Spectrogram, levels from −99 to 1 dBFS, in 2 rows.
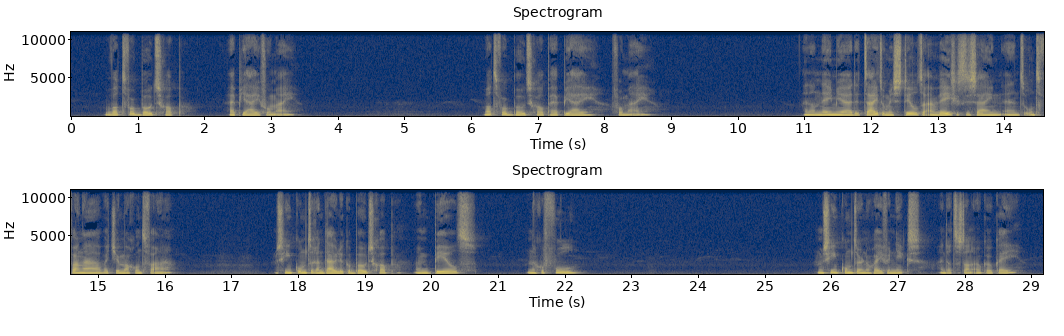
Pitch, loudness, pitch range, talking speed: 190 Hz, -23 LUFS, 180-195 Hz, 115 wpm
